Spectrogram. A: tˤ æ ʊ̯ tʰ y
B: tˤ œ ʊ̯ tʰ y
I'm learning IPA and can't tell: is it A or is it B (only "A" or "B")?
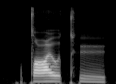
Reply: A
